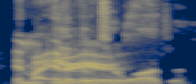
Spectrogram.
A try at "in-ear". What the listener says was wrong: love adding adding extra word extra syllables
